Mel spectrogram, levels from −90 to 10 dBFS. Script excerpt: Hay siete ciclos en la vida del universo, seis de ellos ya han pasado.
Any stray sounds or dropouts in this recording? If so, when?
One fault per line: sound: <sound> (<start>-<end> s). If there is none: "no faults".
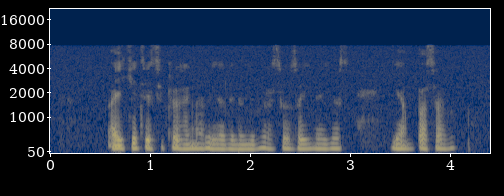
no faults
